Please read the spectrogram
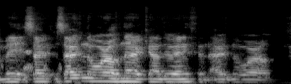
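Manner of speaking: ordinary talk, nothing marked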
